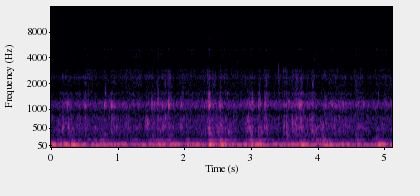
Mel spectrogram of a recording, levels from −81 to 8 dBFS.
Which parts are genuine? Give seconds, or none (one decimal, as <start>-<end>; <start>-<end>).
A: 0.0-5.1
